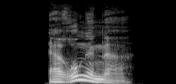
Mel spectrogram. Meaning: inflection of errungen: 1. strong/mixed nominative masculine singular 2. strong genitive/dative feminine singular 3. strong genitive plural
- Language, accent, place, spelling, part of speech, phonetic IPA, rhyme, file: German, Germany, Berlin, errungener, adjective, [ɛɐ̯ˈʁʊŋənɐ], -ʊŋənɐ, De-errungener.ogg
